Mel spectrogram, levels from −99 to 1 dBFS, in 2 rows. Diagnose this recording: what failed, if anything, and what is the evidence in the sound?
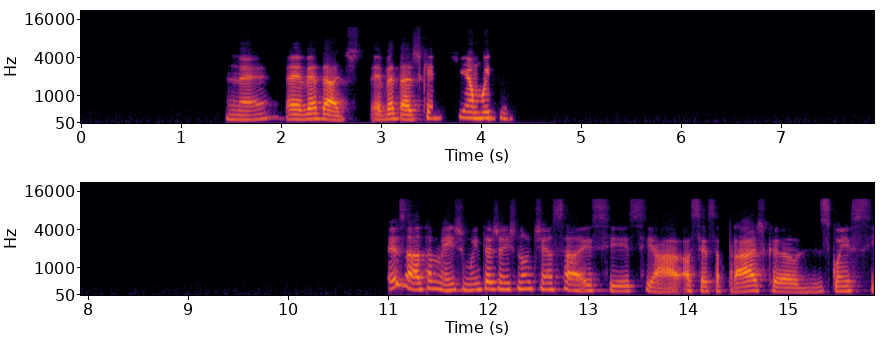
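Nothing failed here as far as I can hear: the speech comes across steadily all the way, with no audible break, glitch or damage at any stage of the chain.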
